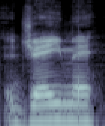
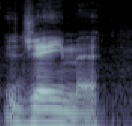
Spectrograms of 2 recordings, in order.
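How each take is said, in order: First: The first vowel sounds like in 'game'. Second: The same.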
